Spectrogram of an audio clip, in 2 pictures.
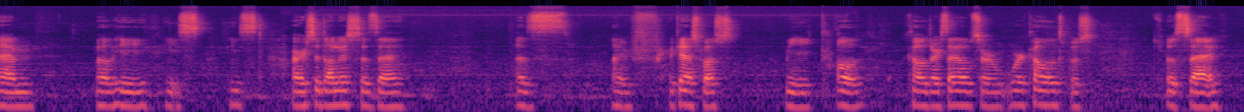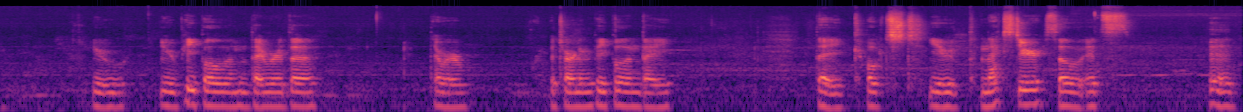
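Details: Male vlogger who stammers, speech with word repetitions; stuttering.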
